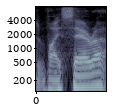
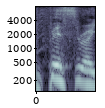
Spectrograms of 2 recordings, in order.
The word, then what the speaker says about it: Viscera: I was listening to a review of a game called Viscera Cleanup Detail, and the person who reviewed it said Visera, and I'm like, they don't come across that word very often, so of course they mispronounced it, but everyone in the comments is like, it's Viscera, you fucking idiot.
